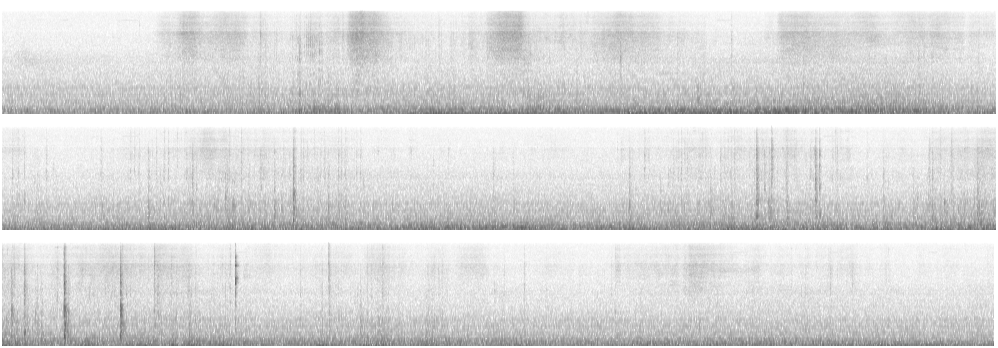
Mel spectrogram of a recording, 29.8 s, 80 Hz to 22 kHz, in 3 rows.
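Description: Hummer H2's V8 engine and road noise heard from inside the cab: a low rumble that swells about four seconds in as the truck moves off, then stays steady while it cruises slowly. A few sharp clicks come about two-thirds of the way through.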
